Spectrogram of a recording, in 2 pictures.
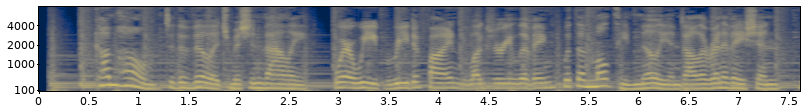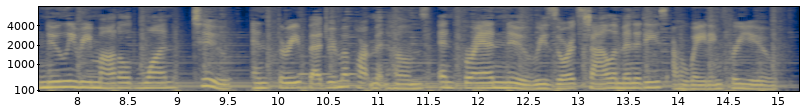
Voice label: Luxury, Commercial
